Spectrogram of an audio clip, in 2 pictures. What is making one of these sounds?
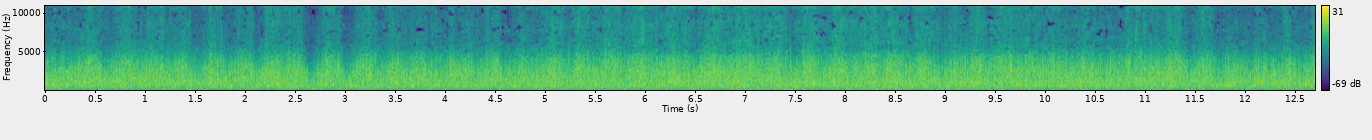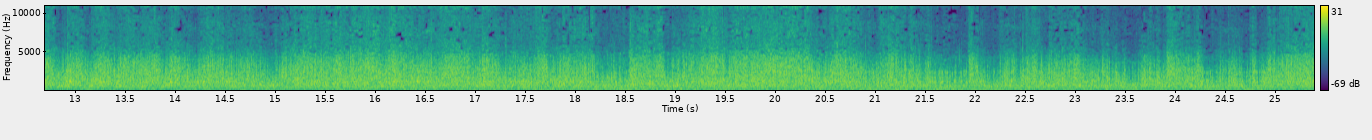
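A car drives along on asphalt, its tyres rumbling.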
